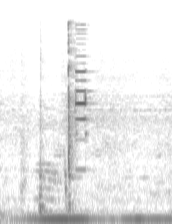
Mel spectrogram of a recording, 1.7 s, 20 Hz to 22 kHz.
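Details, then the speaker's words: Luminous Shakti Charge 2250 inverter PCB, 24V double battery, on 24V DC bench supply: short high beeps about once a second over low hum; micro's 5V regulator gives 2.6V from 12.7V input, microcontroller replacement didn't help. "देखिए beep लगातार beep कर रहा है ये। तो इसका main fault क्या है देख लीजिए। यहां पे आपका जो माइक्रो का जो 5 व्ट है इसको देखिए कितना है इनपुट।"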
